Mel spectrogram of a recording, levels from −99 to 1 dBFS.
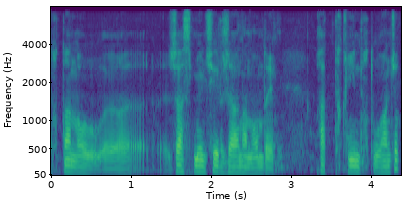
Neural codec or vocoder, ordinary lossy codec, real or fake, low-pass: codec, 16 kHz, 4 kbps, X-Codec, WavLM features, trained on Multilingual LibriSpeech; none; fake; 7.2 kHz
